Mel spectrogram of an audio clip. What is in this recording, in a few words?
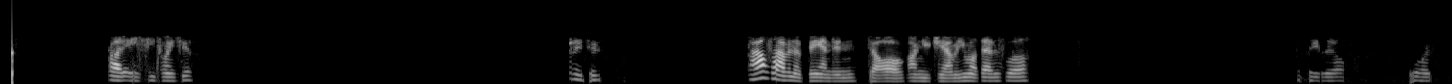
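Police Southeast District Dispatch; Raleigh; wake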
